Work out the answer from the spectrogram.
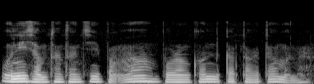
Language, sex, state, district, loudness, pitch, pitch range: Garo, male, Meghalaya, South Garo Hills, -17 LUFS, 115 Hz, 110-125 Hz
